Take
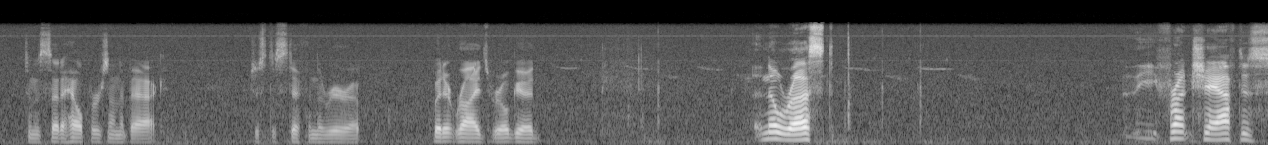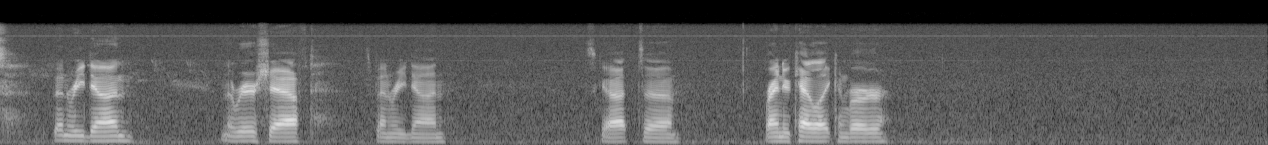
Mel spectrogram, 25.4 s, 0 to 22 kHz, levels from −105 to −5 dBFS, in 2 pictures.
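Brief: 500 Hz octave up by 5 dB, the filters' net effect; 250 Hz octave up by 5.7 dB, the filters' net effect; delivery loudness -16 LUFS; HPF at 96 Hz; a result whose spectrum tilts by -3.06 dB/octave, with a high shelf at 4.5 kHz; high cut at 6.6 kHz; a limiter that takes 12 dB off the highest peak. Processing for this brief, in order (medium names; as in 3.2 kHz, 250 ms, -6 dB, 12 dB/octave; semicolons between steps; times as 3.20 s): high-pass 96 Hz; low-pass 6.6 kHz; peaking EQ 250 Hz +6 dB; peaking EQ 500 Hz +5 dB; treble shelf 4.5 kHz -9 dB; trim +9.5 dB; peak limiter -2 dBFS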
